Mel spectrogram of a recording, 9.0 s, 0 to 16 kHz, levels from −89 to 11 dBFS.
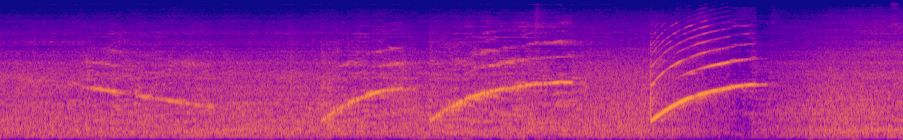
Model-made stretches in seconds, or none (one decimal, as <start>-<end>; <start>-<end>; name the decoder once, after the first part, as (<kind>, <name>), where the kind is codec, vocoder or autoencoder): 0.0-6.1 (codec, SNAC); 7.3-8.1; 8.6-9.0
